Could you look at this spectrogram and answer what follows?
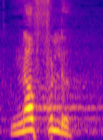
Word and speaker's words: نفل: نفل تلفظ نہیں ہے، نفل فا پر زبر ہے، فرض نہیں، فرض، منٹ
